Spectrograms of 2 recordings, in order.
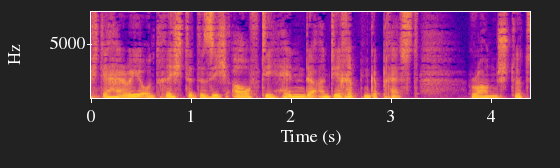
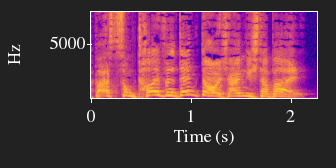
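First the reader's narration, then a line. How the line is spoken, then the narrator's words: Guard calling out. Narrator (German): ein Wachmann in der Nähe rief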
